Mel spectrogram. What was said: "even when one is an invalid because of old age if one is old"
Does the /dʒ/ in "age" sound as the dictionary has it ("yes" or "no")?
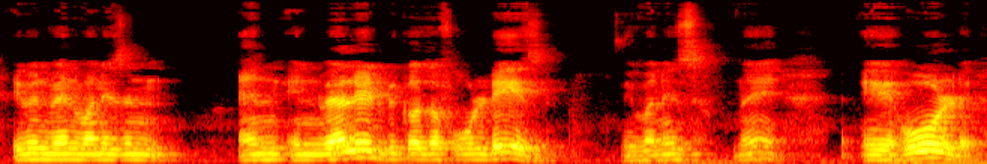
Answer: no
